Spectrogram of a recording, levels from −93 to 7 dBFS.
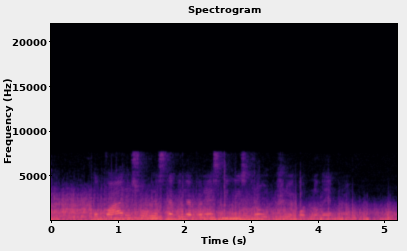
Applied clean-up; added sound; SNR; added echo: none; Thunder; 0 dB; none.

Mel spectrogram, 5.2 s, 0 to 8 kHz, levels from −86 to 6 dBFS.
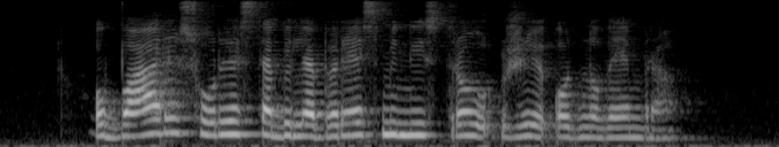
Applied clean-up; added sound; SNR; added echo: none; none; none; none.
